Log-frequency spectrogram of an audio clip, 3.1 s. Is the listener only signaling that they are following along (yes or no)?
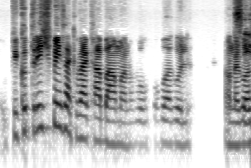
no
